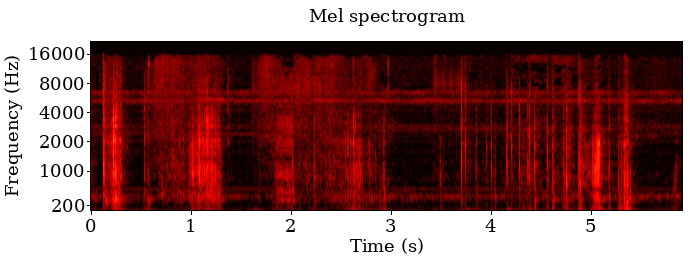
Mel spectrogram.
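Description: Fingertips and long nails tap and scratch the chunky rubber sole of a single black smooth-leather Dr. Martens Chelsea boot, held hollow and empty in the hands, then move to its leather toe cap. The result is a quiet run of soft, dull taps and brushing scratches with muffled low thumps that die away almost at once.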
